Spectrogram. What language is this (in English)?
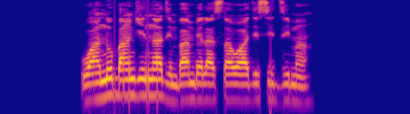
Duala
